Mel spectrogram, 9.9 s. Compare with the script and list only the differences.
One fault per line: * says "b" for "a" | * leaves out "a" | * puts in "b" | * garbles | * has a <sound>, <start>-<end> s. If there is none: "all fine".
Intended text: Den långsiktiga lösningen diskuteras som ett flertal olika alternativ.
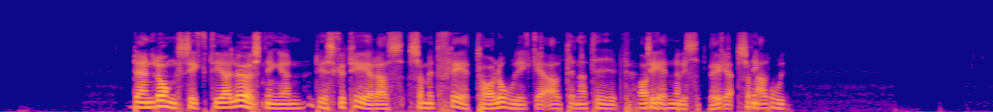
* garbles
